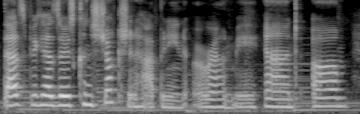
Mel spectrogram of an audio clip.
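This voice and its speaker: A woman's voice: medium pitch, fairly even intonation, normal speed, vocal fry. Congested, chatty woman in her twenties. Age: 20s. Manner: rambling and chatty, swears often. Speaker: art vlogger. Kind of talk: casual chat while sketching. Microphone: USB desk microphone.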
